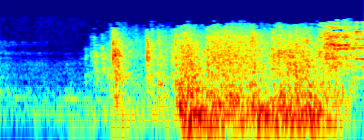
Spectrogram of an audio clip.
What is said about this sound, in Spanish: Los agentes sacan sus armas y se acercan a la puerta. La abren de una patada y reducen al camarero.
